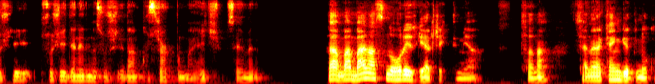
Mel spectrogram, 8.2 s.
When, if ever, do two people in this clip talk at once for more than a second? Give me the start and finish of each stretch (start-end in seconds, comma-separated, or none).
none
